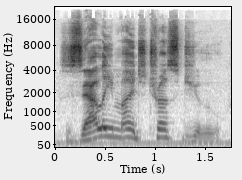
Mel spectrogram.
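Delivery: hammed-up fake French accent; terrible French accent. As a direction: do a bad French accent, warning someone off. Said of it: "this is a terrible French accent".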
